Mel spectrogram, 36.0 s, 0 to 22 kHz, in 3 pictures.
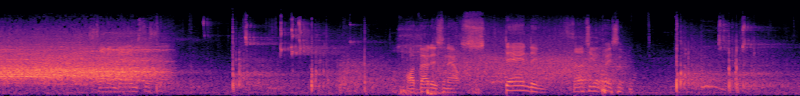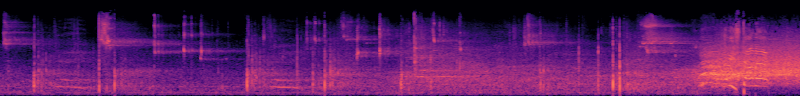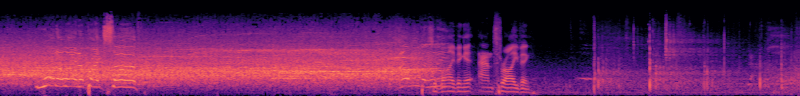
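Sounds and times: crowd cheering and whistling: 0.0s - 2.7s, 22.4s - 30.7s
racket hitting tennis ball: 10.1s - 11.2s, 21.1s - 21.7s.

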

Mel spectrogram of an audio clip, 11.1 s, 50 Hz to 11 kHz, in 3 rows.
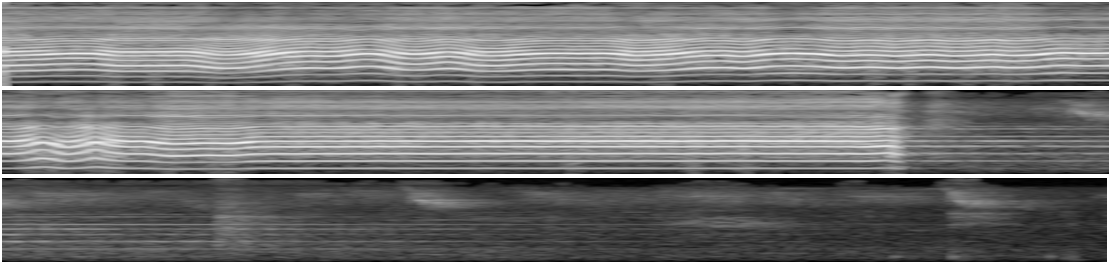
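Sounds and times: echo of sung call over loudspeakers: 0.0s - 9.1s
bird chirps: 6.8s - 11.0s.

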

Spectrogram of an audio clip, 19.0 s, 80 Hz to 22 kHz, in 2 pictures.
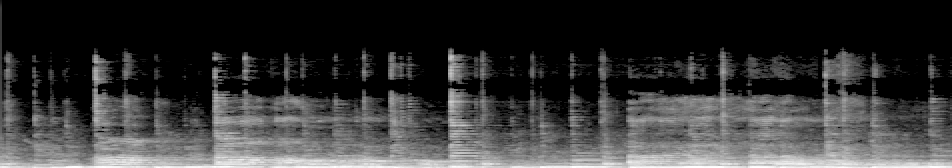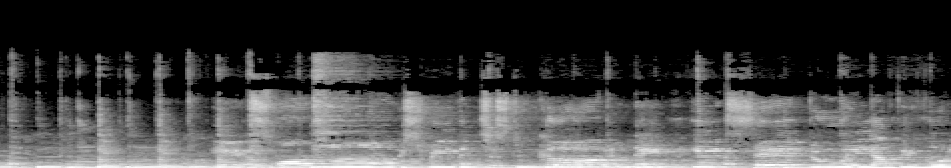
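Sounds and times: acoustic guitar: 0.0s - 19.0s
man and woman singing duet: 0.8s - 5.0s, 6.2s - 9.7s, 11.4s - 19.0s.

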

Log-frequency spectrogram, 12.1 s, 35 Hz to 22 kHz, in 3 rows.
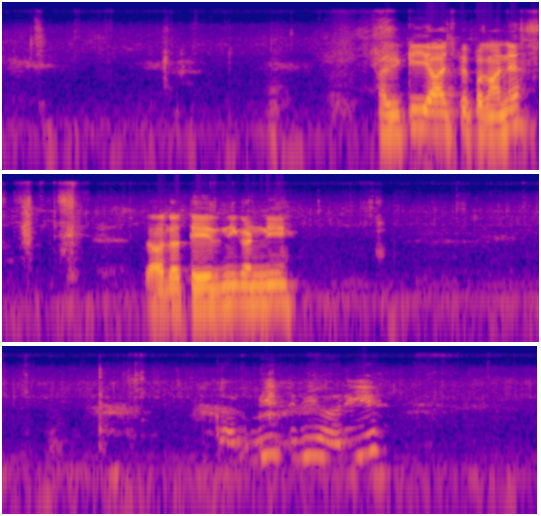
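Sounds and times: small ticks: 0.0s - 2.4s, 4.0s - 12.0s
food sizzling in iron pan: 0.0s - 12.0s.

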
